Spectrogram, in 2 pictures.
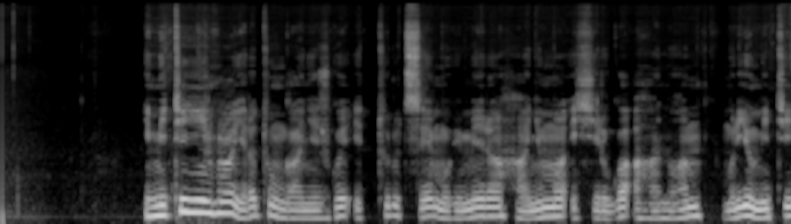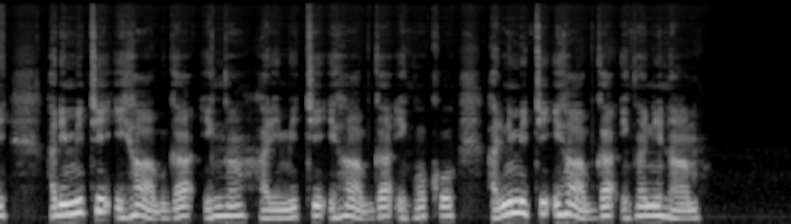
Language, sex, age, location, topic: Kinyarwanda, male, 25-35, Nyagatare, agriculture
